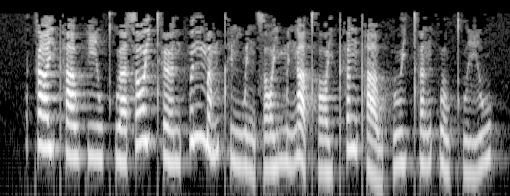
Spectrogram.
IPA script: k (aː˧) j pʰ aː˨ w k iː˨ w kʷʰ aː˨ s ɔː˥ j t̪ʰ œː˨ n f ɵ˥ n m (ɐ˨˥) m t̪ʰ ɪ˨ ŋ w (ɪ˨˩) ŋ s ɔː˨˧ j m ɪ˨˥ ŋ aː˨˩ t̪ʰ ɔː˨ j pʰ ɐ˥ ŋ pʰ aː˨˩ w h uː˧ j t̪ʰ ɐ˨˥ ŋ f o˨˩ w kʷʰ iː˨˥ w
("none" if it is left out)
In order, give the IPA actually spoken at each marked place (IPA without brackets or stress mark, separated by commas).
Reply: aː˧, ɐ˨˥, ɪ˨˩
